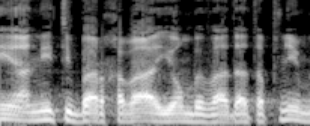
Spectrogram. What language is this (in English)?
Hebrew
